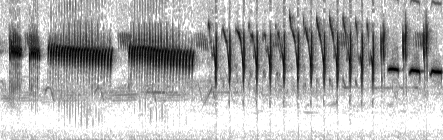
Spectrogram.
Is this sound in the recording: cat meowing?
no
